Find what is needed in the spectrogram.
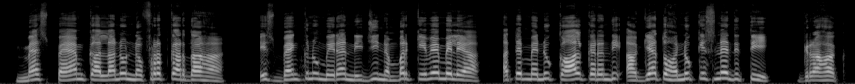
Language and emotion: Punjabi, angry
